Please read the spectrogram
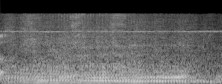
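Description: A motor running steadily, a low pitched drone that fades near the end.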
